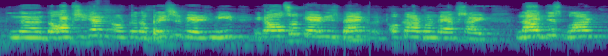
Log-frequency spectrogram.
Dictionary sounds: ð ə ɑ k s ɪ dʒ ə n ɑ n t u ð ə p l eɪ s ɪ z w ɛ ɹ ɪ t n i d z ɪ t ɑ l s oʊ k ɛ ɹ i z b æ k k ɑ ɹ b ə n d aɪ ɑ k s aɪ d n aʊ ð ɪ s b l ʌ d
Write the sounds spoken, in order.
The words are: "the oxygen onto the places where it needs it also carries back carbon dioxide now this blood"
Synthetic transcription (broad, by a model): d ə ɑ k s ɪ dʒ ə n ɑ t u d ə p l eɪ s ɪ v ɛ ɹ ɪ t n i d ɪ t ɑ l s oʊ k ɛ ɹ i z b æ k k ɑ ɹ b ə n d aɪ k s aɪ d n aʊ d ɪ s b l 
